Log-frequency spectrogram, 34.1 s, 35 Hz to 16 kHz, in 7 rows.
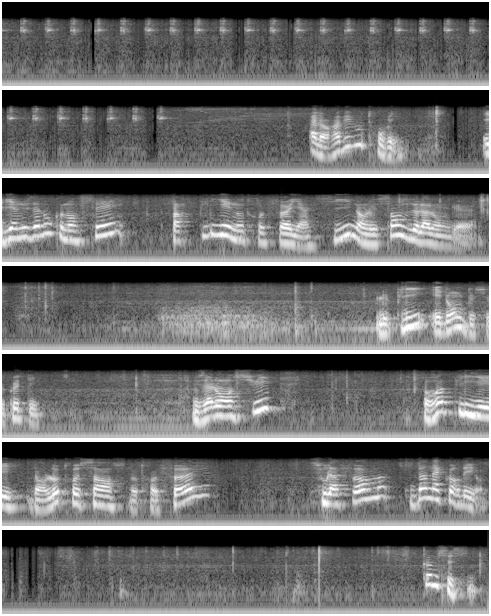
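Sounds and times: low room noise: 0.0 - 34.0
paper rustling: 22.6 - 23.7, 29.6 - 34.0.

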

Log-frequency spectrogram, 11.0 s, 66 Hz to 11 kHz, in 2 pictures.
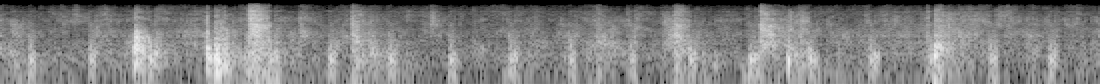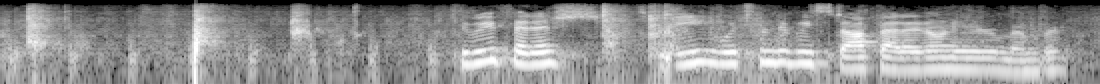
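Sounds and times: woman's voice: 7.8 - 10.9.

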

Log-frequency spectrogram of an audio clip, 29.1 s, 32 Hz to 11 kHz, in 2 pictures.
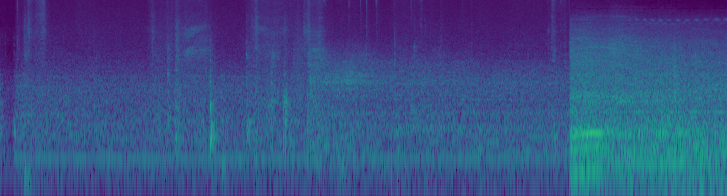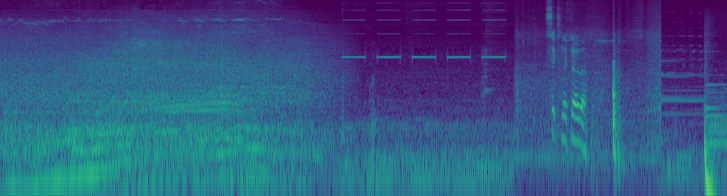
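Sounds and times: vehicle engine rumbling: 4.4 - 28.6
reversing alarm beeps: 12.7 - 16.5, 21.4 - 24.7.

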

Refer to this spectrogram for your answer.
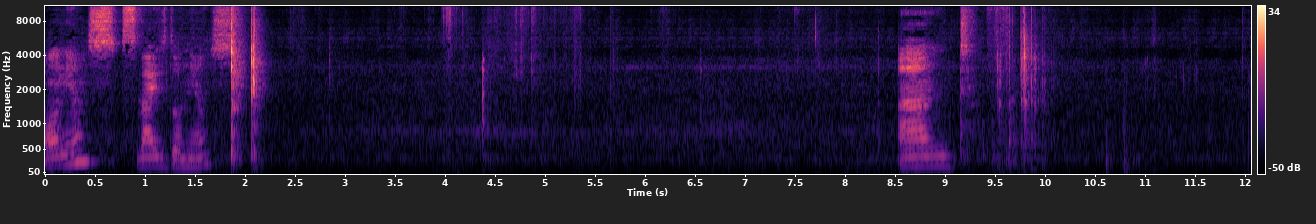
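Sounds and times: soft handling sounds: 2.4 - 8.4.

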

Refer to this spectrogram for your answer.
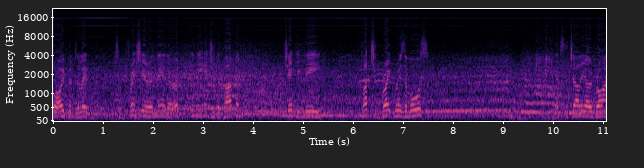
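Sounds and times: racing car engines droning: 0.0 - 11.0.

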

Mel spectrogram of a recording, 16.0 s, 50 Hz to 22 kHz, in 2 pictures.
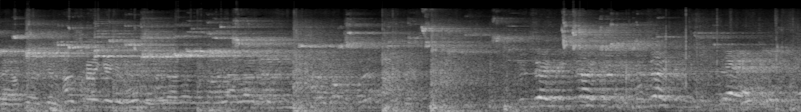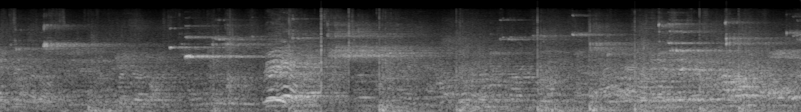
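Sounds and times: players calling out: 0.0 - 16.0
sneakers squeaking: 0.0 - 16.0.

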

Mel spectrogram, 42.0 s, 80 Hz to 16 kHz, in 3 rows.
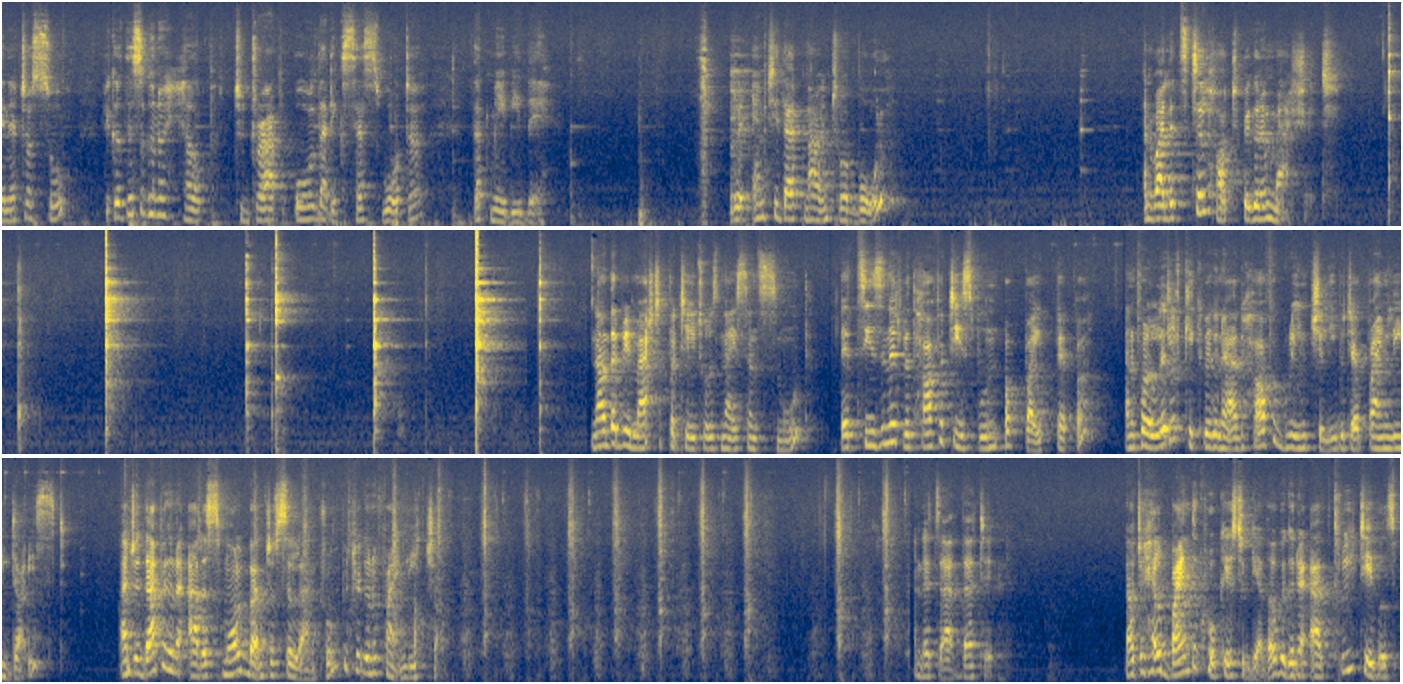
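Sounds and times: knife chopping on plastic board: 31.8 - 35.6, 36.3 - 37.0.

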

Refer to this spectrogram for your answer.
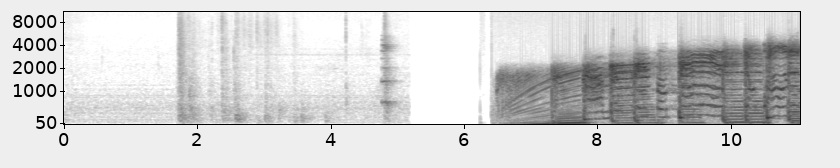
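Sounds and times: faint scuffling: 1.6 - 5.1
monkey chirping: 4.8 - 5.1.

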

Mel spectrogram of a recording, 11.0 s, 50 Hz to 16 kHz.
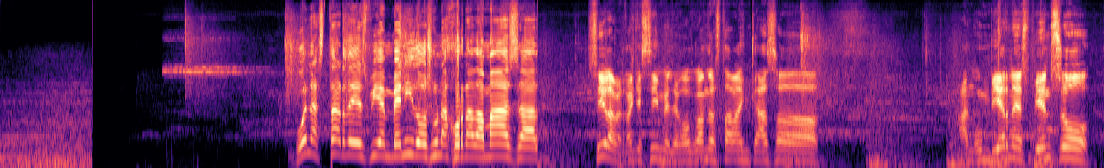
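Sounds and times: quiet arena ambience: 0.4 - 11.0
referee's whistle long note: 1.6 - 2.5.

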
